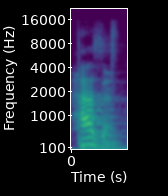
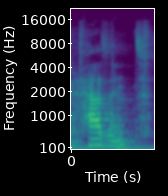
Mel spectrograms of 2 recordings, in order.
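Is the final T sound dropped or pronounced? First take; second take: dropped; pronounced. First: The final T is dropped. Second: The final T is clearly pronounced. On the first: The speaker calls it right. "So we drop that T sound" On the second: The speaker calls it wrong. "we don't actually say ... hasn't"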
